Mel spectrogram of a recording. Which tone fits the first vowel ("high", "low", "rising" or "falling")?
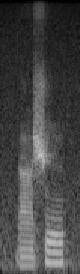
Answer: low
